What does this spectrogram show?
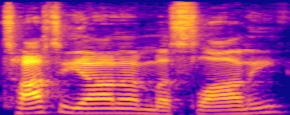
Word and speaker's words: Tatiana Maslany: was interesting um uh tatiana maslany i think is the pronunciation is gonna play jennifer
